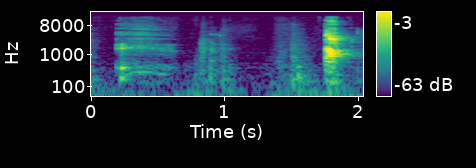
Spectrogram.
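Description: A man's stifled laugh: a faint voiced sound, then a short breathy burst near the end.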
